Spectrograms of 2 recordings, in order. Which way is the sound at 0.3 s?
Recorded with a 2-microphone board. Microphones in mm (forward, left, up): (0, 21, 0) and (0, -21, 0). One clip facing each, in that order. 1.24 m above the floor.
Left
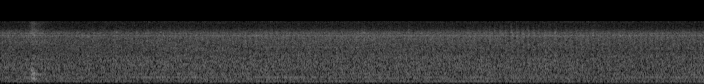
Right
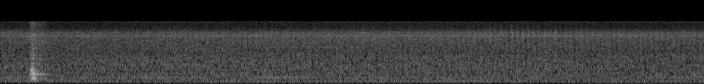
55° right (ahead or behind).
